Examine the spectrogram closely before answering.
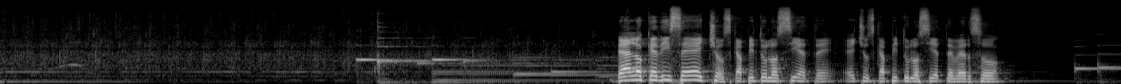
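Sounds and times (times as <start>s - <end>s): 
audience applause: 0.0s - 6.7s
speech: 6.2s - 10.1s.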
